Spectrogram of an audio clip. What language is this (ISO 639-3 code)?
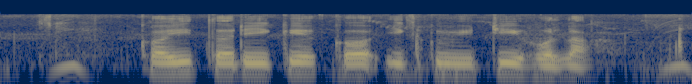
bho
